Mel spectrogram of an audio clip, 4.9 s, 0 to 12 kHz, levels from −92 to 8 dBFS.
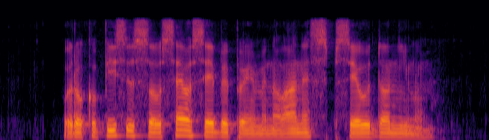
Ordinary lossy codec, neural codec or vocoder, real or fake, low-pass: none; codec, 16 kHz, 4.8 kbps, FACodec; fake; 7.2 kHz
